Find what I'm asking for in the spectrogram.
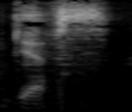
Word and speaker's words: GIF: I refuse to call it GIF because GIF is a peanut butter and it's not giraffics.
